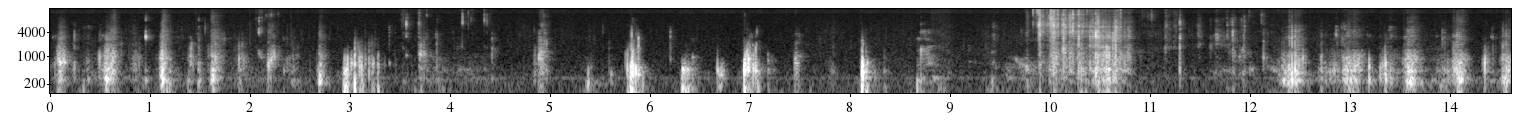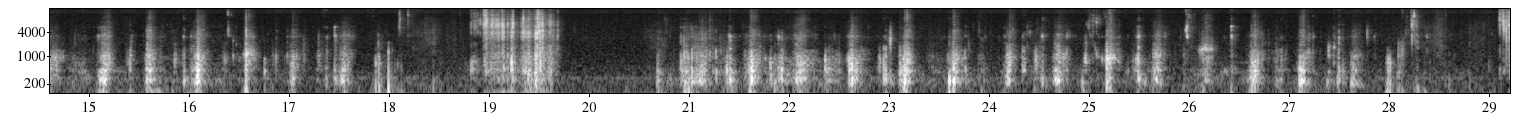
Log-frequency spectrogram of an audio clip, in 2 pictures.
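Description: Close-miked biting and chewing of crisp fried cannoli shells: many sharp crunches, with two longer, noisier bursts of about a second each, about a third and two-thirds of the way through.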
